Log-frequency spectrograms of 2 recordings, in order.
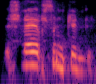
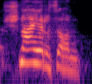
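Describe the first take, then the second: First: 'Schneerson' said with an ay sound, SHNAY-er-son; 'Schneerson' with a flat ay vowel, no z; Schneerson pronunciation. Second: 'Schneierson' said SHNY-er-zon with a z; careful 'Schneierson' with an eye sound and a z; corrected pronunciation. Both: Shown as a demonstration.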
